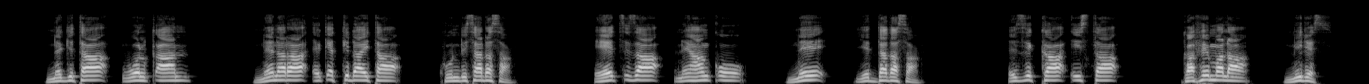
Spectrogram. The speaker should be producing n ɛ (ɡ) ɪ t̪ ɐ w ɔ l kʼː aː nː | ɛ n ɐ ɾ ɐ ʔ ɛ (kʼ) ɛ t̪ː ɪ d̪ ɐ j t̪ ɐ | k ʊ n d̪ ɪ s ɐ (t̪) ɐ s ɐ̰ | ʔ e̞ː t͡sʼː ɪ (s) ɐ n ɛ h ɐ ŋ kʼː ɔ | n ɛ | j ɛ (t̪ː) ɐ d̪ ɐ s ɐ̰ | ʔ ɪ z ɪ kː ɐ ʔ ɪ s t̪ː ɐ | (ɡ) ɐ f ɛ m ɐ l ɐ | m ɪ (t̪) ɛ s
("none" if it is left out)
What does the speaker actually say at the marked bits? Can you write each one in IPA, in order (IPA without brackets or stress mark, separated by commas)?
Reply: ɡ, kʼ, d̪, z, d̪ː, ɡ, d̪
